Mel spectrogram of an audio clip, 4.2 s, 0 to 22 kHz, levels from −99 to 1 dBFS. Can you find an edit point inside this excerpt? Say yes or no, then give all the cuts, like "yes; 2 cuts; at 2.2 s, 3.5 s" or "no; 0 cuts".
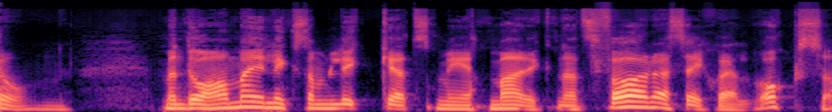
yes; 1 cut; at 2.3 s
